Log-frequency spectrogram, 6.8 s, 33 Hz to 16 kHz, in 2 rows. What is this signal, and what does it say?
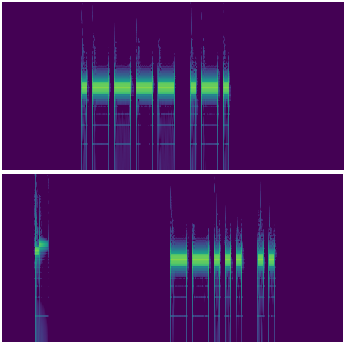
Morse code, heard as a keyed tone, about 22 wpm, 700 Hz. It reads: 1 R 7 I
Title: Single-Letter Single-Number 22wpm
